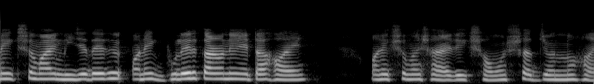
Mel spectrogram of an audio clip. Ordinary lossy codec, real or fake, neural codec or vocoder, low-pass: none; fake; autoencoder, 48 kHz, 32 numbers a frame, DAC-VAE, trained on Japanese speech; 7.2 kHz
